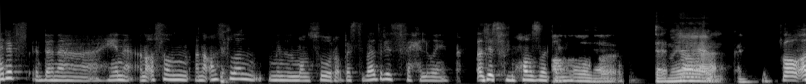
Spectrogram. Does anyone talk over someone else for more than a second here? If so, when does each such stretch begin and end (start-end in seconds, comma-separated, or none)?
none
